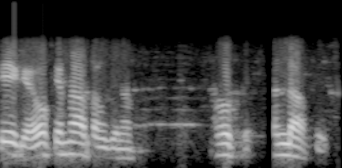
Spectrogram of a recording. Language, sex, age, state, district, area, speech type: Urdu, male, 30-45, Uttar Pradesh, Muzaffarnagar, urban, conversation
